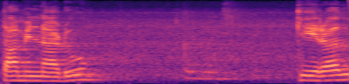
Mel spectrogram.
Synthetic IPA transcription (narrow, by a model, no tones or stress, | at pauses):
t̪aːmilnaːɖu | keːɾəl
